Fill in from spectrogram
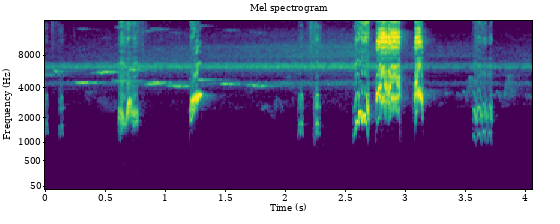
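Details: Decoy red-whiskered bulbul contest song for morning training: scattered short chirped and whistled notes, some sharp and loud, spaced irregularly, with a constant high ringing tone behind.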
